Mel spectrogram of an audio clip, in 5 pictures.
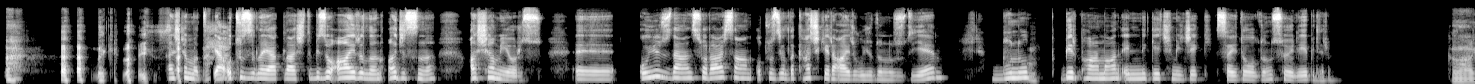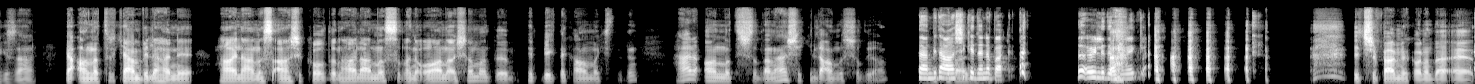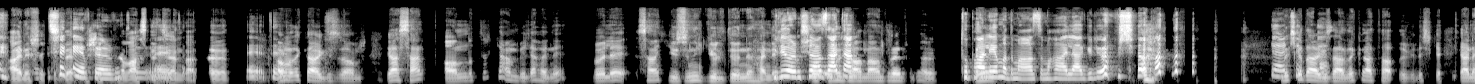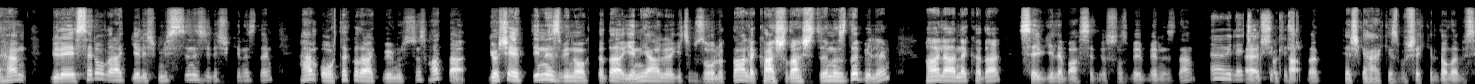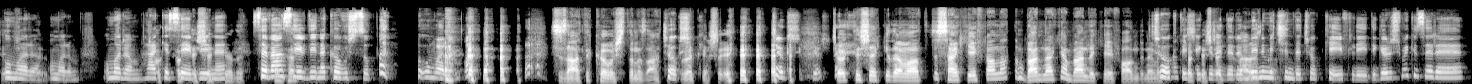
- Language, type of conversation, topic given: Turkish, podcast, İlişkide hem bireysel hem de ortak gelişimi nasıl desteklersiniz?
- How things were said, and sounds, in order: chuckle; laughing while speaking: "Ne kadar güzel!"; other background noise; chuckle; laughing while speaking: "demek lazım"; laugh; chuckle; chuckle; laughing while speaking: "şu an"; laugh; laugh; chuckle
